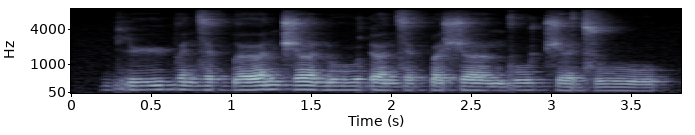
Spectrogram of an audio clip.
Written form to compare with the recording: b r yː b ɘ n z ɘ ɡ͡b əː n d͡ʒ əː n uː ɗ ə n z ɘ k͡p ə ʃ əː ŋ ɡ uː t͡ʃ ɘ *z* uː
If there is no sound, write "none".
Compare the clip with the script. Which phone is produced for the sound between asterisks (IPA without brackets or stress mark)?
d͡z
